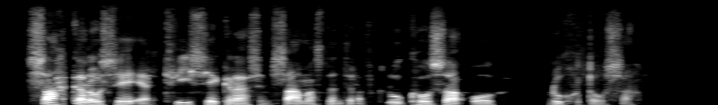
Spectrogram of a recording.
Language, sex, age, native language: Icelandic, male, 40-49, Icelandic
